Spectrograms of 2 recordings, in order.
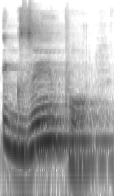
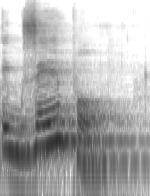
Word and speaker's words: example: like E or E example and then this this X is like G Z this particular X letter gives two sons G Z so example example is American example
